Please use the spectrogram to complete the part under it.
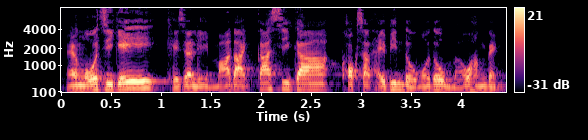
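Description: A man with a Cantonese accent preaching a sermon in short phrases, pausing for an interpreter and often opening with a drawn-out interjection. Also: mid-range voice, slightly rough.

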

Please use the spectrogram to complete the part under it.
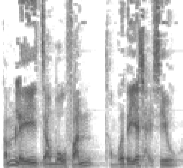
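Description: Preaching in brief phrases, this Cantonese-accented man waits for his interpreter after each one, frequently leading with a long, stretched interjection. His voice is medium-pitched with a breathy edge.

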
